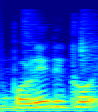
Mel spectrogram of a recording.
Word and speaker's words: political: Entonces, se, también tenemos una T otra vez aquí de nuevo, pero esta vez la vamos a pronunciar como una R. Entonces sería político. Dice a political issue.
